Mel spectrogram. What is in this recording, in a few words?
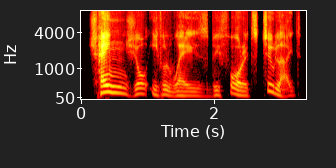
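English male; Pirates Of The Caribbean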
